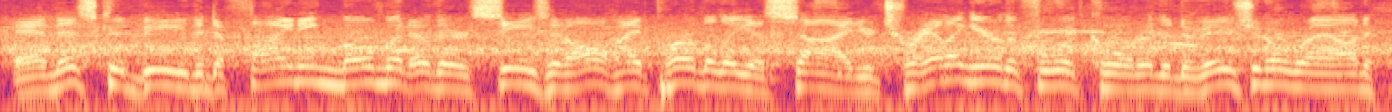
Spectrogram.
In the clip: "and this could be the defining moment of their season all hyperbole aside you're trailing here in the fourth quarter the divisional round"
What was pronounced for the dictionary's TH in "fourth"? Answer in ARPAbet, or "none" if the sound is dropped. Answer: TH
